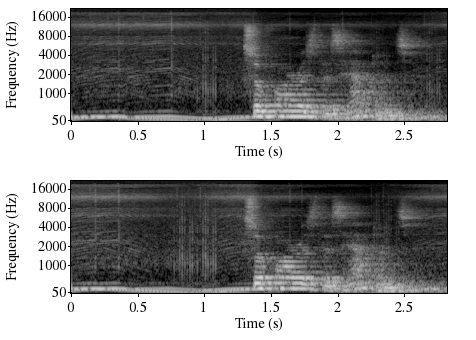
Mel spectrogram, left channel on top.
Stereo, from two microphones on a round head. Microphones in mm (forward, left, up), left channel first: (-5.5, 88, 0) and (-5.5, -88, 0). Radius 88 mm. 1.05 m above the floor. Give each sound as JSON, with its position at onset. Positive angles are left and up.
{"t": 1.3, "sound": "a man speaking", "side_deg": 50, "distance_m": 2.0}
